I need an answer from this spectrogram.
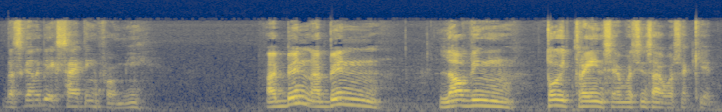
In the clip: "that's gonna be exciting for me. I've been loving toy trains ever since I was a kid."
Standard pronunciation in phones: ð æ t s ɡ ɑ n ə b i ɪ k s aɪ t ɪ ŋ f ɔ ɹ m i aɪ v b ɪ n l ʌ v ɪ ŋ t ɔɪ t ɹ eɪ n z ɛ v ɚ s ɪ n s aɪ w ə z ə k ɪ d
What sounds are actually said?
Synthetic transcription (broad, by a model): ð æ t s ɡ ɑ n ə b i ɪ k s aɪ t ɪ ŋ f ɔ ɹ m i aɪ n b ɪ n l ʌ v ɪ ŋ t ɔɪ t ɹ eɪ n s ɛ v ɚ s ɪ n s aɪ w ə s ə k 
